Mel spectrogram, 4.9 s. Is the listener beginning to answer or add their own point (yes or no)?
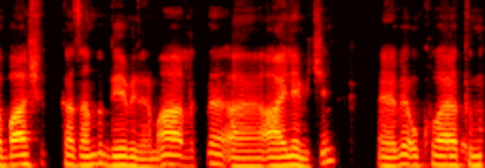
no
